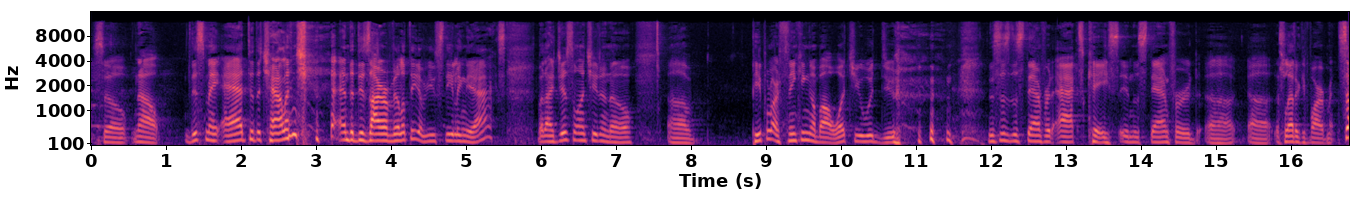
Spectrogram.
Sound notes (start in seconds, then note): 10.6 guy laughing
